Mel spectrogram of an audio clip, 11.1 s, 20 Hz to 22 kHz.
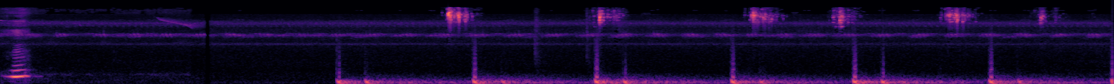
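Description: A brief sob right at the start, then silence; from about three seconds in, a slow pulse of low heartbeat-like thuds, roughly one every 1.3 seconds, over a low rumble: a tension sound effect in a film score.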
